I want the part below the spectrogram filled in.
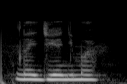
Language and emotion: Russian, neutral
